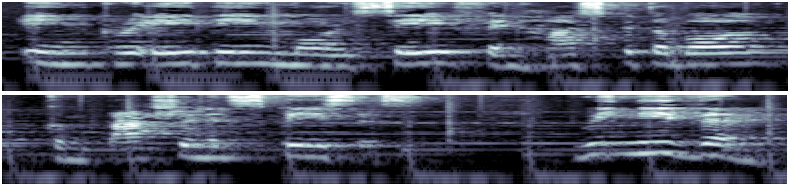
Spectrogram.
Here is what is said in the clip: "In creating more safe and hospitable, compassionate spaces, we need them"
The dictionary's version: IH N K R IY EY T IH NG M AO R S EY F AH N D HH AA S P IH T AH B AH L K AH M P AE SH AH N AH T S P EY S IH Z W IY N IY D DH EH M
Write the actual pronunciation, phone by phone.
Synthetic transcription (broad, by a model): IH N K R IY EY T IH NG M AO R S EY F AH N D HH AA S P IH T AH B AH L K AH M P AE SH AH N AH T S P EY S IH S W IY N IY D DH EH M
